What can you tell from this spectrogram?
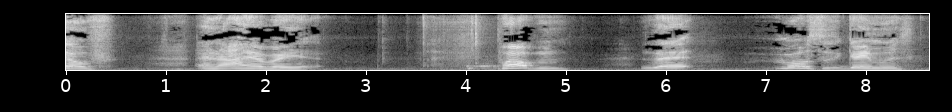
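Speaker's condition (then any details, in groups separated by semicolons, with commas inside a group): Cerebral palsy; may be hard to understand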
